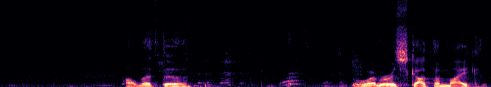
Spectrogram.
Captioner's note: audience mumbling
